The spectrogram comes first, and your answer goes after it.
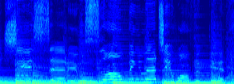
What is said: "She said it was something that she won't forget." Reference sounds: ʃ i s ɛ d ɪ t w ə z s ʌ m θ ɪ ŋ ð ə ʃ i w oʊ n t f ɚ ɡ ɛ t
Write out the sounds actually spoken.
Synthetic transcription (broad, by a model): ʃ i s ɛ d ɪ t w ə z s ʌ m θ ɪ ŋ ð ə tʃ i w oʊ n t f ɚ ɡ ɛ t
